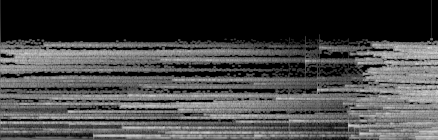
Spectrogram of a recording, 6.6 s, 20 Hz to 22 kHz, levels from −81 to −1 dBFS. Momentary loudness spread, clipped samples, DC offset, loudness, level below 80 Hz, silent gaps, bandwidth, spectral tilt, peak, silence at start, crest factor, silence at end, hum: 10 LU; under 0.1%; under 0.1%; -17 LUFS; -72 dBFS; none; 16 kHz; 2 dB/octave; 0 dBFS; 0 s; 18 dB; 0 s; none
